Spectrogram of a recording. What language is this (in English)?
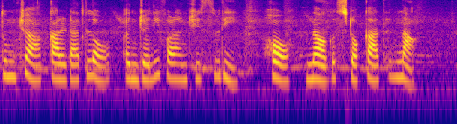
Konkani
